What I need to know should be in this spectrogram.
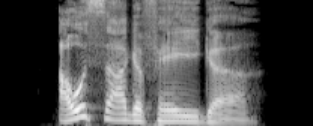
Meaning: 1. comparative degree of aussagefähig 2. inflection of aussagefähig: strong/mixed nominative masculine singular 3. inflection of aussagefähig: strong genitive/dative feminine singular
- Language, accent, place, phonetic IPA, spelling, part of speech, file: German, Germany, Berlin, [ˈaʊ̯szaːɡəˌfɛːɪɡɐ], aussagefähiger, adjective, De-aussagefähiger.ogg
